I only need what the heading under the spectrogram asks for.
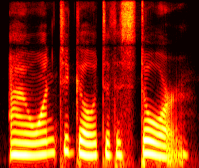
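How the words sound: Want, go and store are strong; others shrink.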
